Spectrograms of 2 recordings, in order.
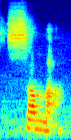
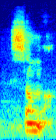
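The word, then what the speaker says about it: sammā: There's a Pali word for appropriate. It's samma. Samma. Samma.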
